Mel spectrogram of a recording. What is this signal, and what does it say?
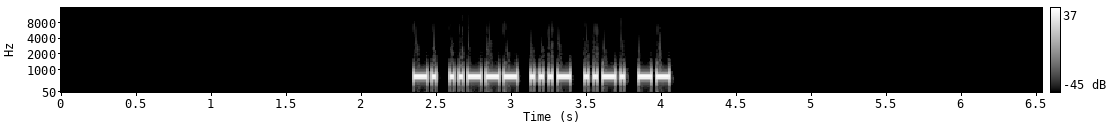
Morse code, heard as a keyed tone, about 38 wpm, 700 Hz. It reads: N2VFM
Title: USA Call Signs - 5 Characters - Repeated 3x - 40wpm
